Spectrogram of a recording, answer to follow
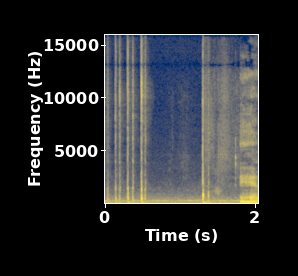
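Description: Computer keyboard keystrokes: a quick run of several key taps in the first half second, then one more tap a little after a second in, as a number is typed in.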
